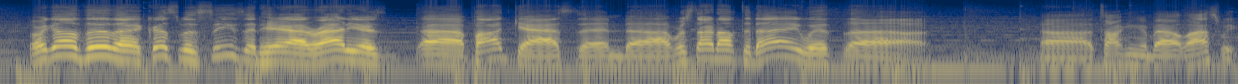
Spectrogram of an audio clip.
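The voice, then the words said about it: Announcer-style radio voice. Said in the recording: “got me in my radio voice.”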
